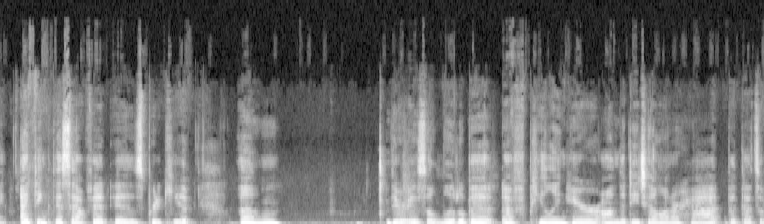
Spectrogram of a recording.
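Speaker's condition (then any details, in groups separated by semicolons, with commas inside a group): No condition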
